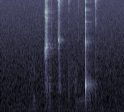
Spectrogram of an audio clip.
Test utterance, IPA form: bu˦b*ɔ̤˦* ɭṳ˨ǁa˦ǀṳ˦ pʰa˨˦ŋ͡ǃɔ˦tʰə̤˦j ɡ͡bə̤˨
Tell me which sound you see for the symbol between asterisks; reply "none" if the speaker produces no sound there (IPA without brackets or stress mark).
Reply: ɔ̤˦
